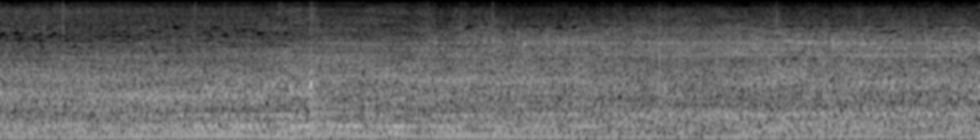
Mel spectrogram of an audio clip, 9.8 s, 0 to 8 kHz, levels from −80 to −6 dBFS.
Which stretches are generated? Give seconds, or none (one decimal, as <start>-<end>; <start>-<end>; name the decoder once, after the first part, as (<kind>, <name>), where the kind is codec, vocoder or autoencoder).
2.9-4.3 (autoencoder, DAC-VAE); 6.5-7.5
